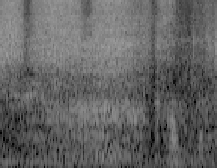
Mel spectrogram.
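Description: Hands rubbing over a folded sheet of white computer paper on a tabletop, pressing the fold flat: a soft, dry brushing sound that fades after about a second and a half.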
